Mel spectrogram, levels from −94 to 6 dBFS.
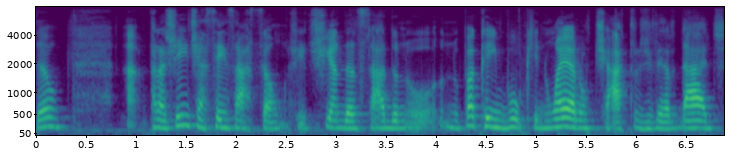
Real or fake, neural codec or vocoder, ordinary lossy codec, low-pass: real; none; none; none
